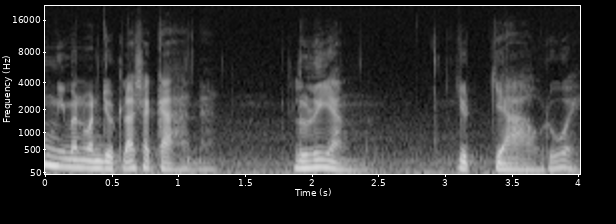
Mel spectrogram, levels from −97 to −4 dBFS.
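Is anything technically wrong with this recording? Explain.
No, nothing technical stands out here; the speech comes across without any faults worth flagging.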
